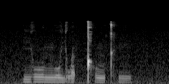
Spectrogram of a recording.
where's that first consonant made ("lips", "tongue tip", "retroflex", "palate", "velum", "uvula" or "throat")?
palate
